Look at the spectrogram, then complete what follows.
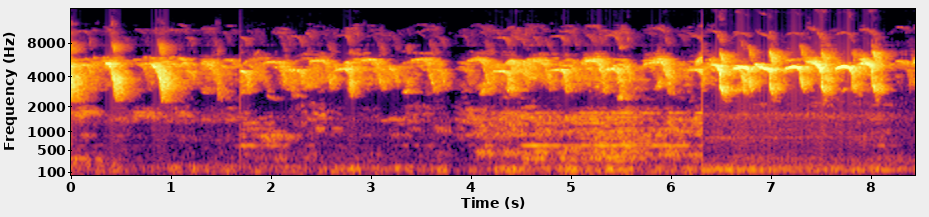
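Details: Chicken, a hen with her colorful chicks: high, shrill peeps repeated rapidly, about four a second, overlapping as several chicks call, with faint low rustling and murmuring underneath.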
